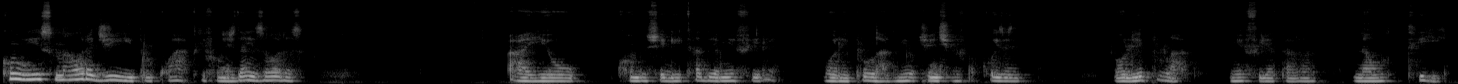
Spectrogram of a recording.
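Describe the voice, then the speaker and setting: A Brazilian woman gives an emotional testimony to a church audience, calling them brothers and folks. Her voice is low and gravelly, with a dark, mellow tone. The sound rings in a roomy space. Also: fairly even intonation, a little slow, pauses often. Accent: Brazilian Portuguese. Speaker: testimony speaker.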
